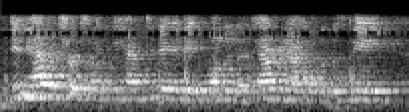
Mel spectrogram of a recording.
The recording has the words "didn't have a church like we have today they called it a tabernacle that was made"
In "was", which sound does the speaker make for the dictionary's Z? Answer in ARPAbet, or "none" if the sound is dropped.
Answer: Z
